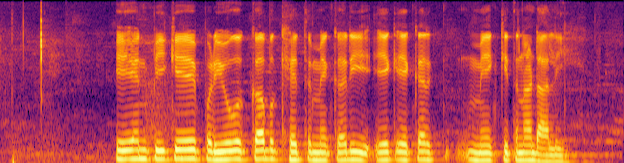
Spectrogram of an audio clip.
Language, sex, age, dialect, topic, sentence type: Magahi, male, 18-24, Central/Standard, agriculture, question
